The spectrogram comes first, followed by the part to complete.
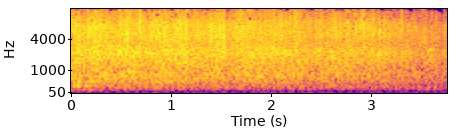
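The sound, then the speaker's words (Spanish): An audience breaks into sustained applause for the Lord, a dense, steady wash of many hands clapping that holds strong throughout and eases slightly toward the end, with no clear voices above it. “Si lo crees, dele un aplauso al Señor y dígale, yo así lo creo.”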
